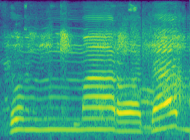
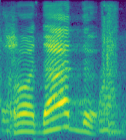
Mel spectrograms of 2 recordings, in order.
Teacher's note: dal yang disukun ini itu dibacanya mantul ya. Ada pantulan gitu ya. Seperti kalau misalnya diibaratkan bola itu kita seperti melempar bola dan kembali lagi gitu ya. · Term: qalqalah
